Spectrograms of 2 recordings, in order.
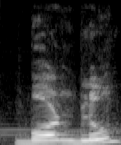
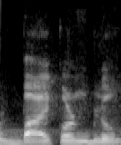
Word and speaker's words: Bkornblume: I butchered her name I'm just going to call her born Bloom silent k so yeah she is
